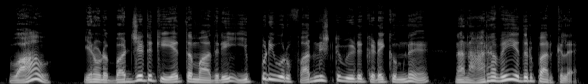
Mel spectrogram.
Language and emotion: Tamil, surprised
